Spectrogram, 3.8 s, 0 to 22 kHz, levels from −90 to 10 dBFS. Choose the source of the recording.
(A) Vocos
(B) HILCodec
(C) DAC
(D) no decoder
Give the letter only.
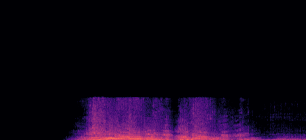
D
